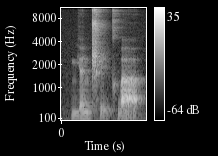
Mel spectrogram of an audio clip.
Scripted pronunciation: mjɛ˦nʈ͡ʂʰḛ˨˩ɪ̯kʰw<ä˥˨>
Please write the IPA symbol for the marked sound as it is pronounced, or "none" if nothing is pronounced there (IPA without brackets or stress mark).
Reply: ä˥˨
